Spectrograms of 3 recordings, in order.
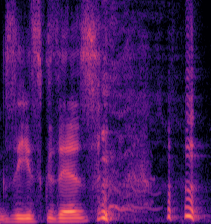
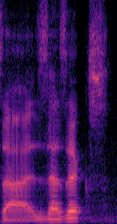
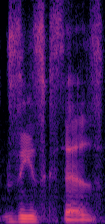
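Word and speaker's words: Xexyz: name of that, and Dave calls it Gziz. But I think the correct way to say it is Zezix. Hmm. Look at but they're I've always referred to it as Xeez.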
